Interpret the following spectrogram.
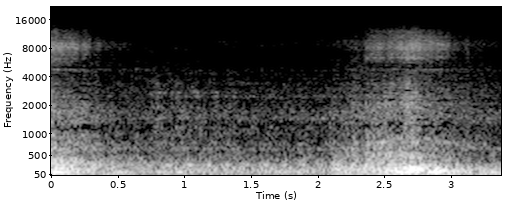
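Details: Ford Ranger 2.2L diesel idling, then stumbling unevenly when the throttle is snapped: one cylinder misfiring under load, with no fault codes stored.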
